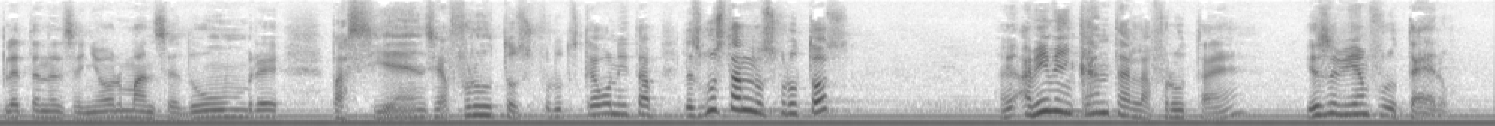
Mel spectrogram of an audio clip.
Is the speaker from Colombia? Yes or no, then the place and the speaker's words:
no; San Luis Potosí, Mexico; Yo soy de un lugar, soy de San Luis Potosí, donde hay muchas tunas. Y cuando yo era un niño, mi abuelo me enseñó a comerme las tunas en el nopal.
